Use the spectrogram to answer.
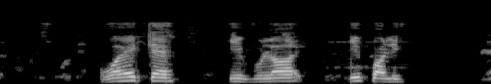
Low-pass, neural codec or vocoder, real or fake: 7.2 kHz; none; real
